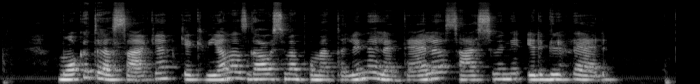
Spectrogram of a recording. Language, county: Lithuanian, Panevėžys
